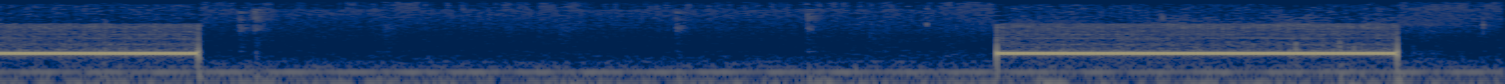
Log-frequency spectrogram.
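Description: A telephone line's ringing tone while calling a man to talk about habitat and deer hunting: two steady, buzzy electronic tone bursts, one short and one about two seconds long, separated by a pause with only a faint low hum underneath.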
